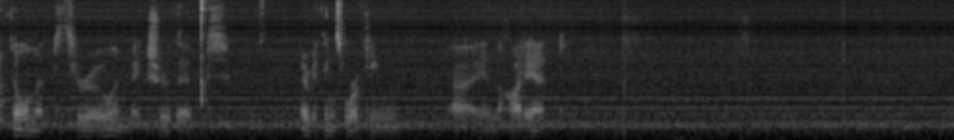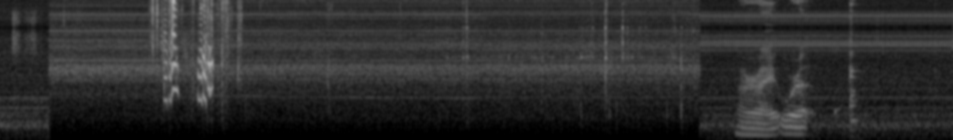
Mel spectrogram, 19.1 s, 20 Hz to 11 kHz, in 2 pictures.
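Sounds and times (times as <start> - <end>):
machine hum: 0.0 - 19.0
high squeaky chirps: 11.1 - 11.8.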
